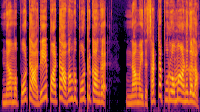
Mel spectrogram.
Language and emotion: Tamil, angry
